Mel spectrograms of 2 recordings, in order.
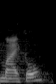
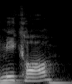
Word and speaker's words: Michal: So the way of Michal, if you want me to pronounce it in maybe a slightly more feminine way, and the way of the maidens or the servants of the female servants.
